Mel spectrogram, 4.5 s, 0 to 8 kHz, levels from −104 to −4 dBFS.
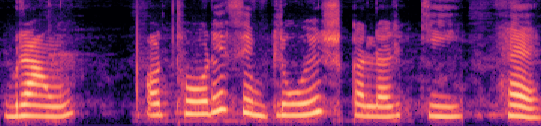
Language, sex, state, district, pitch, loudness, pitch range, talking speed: Hindi, female, Madhya Pradesh, Dhar, 265 Hz, -18 LUFS, 245-280 Hz, 105 wpm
